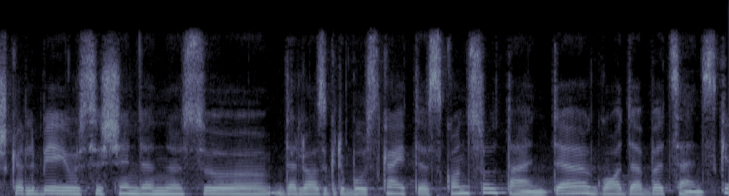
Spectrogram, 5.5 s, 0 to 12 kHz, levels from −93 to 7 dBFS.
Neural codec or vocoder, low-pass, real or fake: none; 9.9 kHz; real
